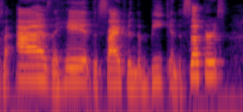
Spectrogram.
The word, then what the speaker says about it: siphon: And notice how I said siphon, because the author gave me a clue right here to let me know how to pronounce it. S-Y says si, F-U-N says fun, siphon, siphon.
